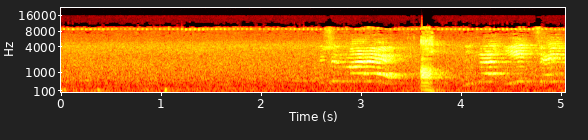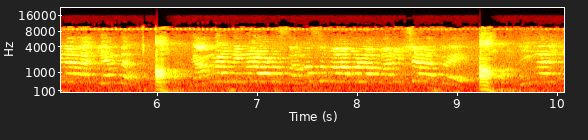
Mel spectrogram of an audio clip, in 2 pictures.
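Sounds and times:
faint steady hiss: 0:00.0 - 0:10.0
person speaking: 0:02.6 - 0:10.0.

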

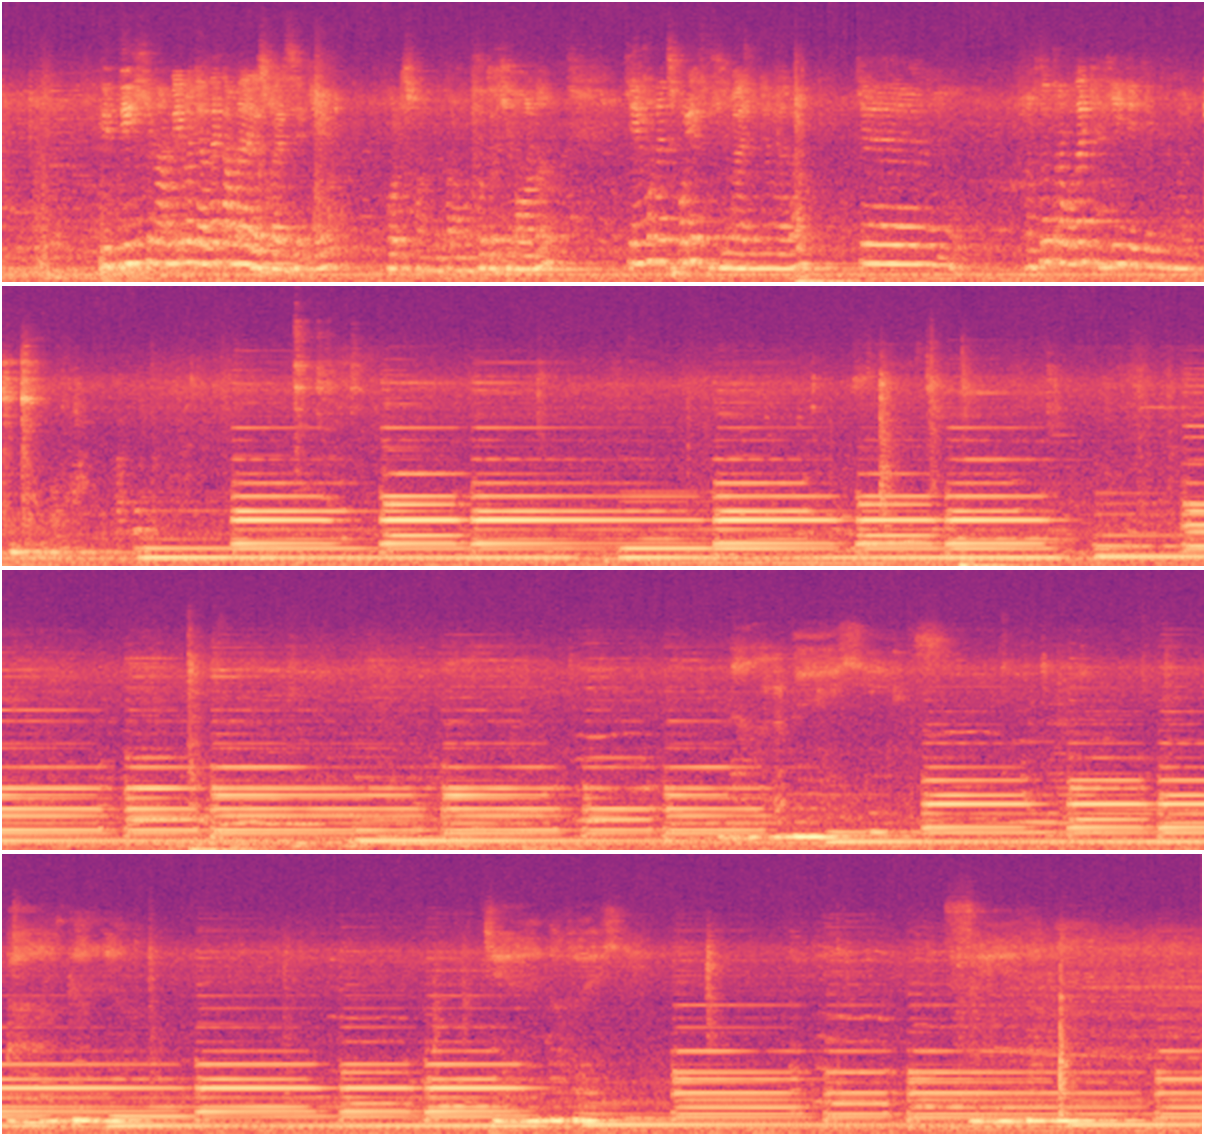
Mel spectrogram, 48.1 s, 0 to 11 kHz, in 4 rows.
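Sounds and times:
low bass line: 0:13.4 - 0:41.6.

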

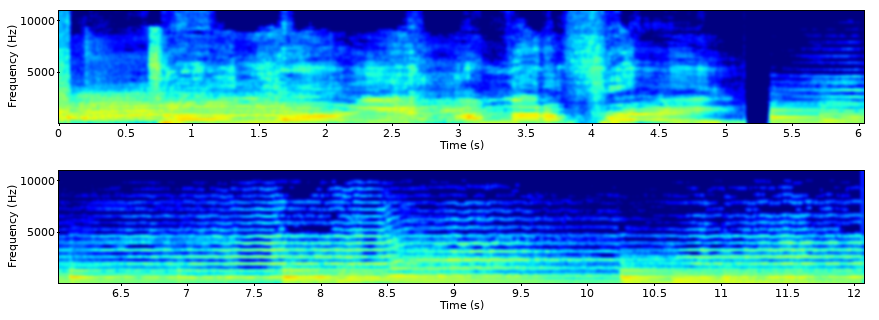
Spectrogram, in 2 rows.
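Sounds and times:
young man calling out: 0:00.7 - 0:05.2.

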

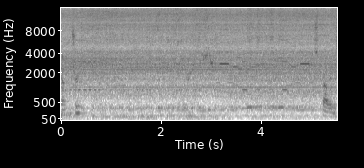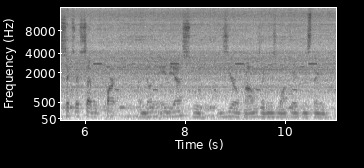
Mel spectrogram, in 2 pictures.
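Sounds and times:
fan humming: 0:00.0 - 0:11.0
stepper motor tones: 0:00.0 - 0:11.0.

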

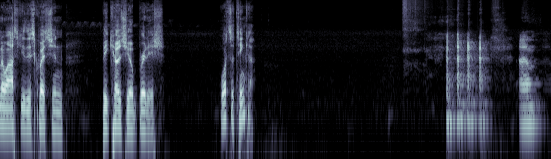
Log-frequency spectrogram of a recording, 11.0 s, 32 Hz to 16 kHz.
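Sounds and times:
man laughing: 0:08.0 - 0:10.2
breathy exhale: 0:09.9 - 0:10.4.

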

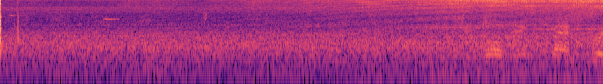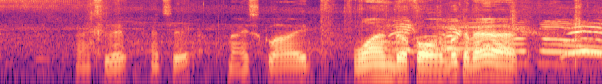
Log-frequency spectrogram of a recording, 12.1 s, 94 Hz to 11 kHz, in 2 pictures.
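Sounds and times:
model airplane whine and air rush: 0:00.0 - 0:12.0.

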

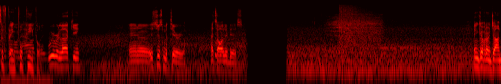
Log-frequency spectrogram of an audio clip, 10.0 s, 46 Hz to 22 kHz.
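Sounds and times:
outdoor background noise: 0:00.0 - 0:05.0, 0:05.7 - 0:10.0
hiss: 0:06.4 - 0:07.8.

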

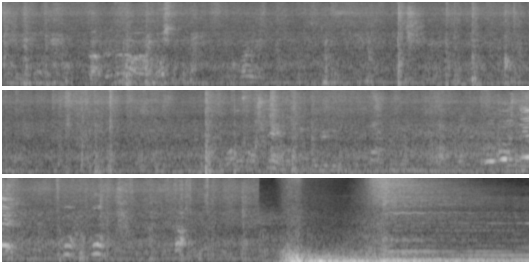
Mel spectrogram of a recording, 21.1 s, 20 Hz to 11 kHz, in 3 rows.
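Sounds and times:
bodies hitting gym mats: 0:04.0 - 0:11.8.

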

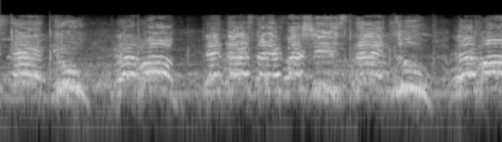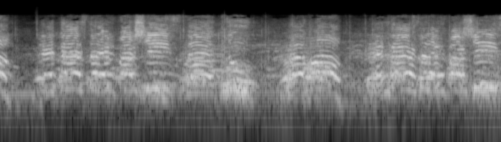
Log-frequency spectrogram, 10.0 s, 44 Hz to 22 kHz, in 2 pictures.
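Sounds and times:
crowd chanting a slogan: 0:00.0 - 0:10.0.

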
